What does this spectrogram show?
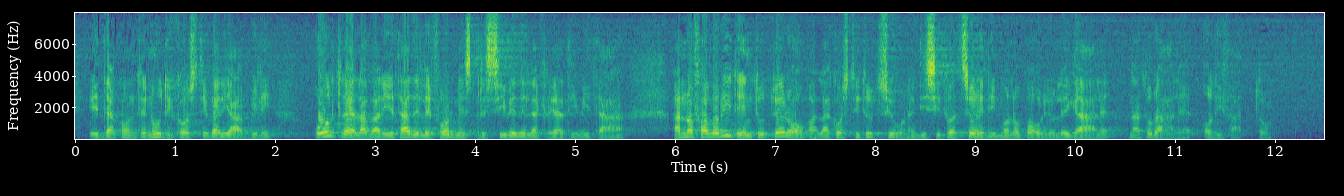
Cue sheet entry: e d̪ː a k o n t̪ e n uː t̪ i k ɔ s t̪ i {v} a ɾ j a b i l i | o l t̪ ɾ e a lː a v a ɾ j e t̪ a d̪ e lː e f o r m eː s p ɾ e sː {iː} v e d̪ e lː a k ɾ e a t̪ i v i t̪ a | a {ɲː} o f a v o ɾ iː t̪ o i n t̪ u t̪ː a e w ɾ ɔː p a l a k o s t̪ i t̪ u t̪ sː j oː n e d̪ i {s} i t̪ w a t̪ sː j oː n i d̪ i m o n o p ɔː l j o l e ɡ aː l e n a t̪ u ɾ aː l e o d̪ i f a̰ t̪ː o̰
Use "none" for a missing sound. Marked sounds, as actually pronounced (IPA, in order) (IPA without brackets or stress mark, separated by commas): v, iː, nː, s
